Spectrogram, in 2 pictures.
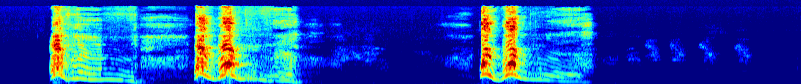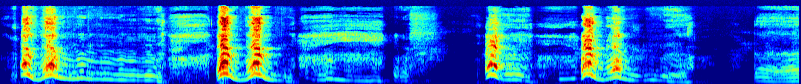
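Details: Pug barking: sharp, harmonic barks delivered singly or in quick pairs, about ten in all, separated by pauses of one to two seconds, with brief softer whine-like tails between some barks.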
